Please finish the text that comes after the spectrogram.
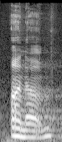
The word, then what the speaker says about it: Anum: The A in my name, however, is from the Arabic letter alif, and it's commonly pronounced Anum.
